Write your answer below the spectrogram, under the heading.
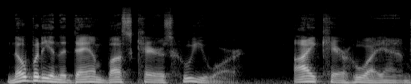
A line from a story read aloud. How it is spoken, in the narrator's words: said icily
